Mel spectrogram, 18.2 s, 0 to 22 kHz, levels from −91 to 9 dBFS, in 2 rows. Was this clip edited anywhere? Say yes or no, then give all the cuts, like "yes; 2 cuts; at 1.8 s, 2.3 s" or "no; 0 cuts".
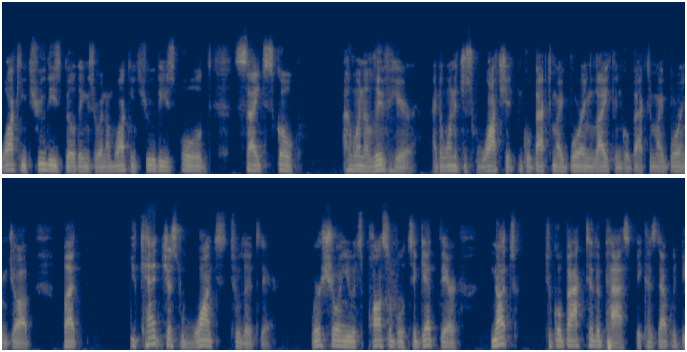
no; 0 cuts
